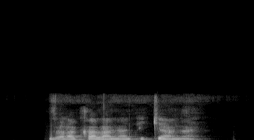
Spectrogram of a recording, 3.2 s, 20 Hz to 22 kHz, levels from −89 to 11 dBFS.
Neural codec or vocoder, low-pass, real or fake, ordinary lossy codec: codec, 44.1 kHz, 7.8 kbps, Pupu-Codec; 7.2 kHz; fake; AAC, 32 kbps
